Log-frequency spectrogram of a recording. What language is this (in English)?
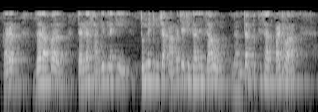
Marathi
